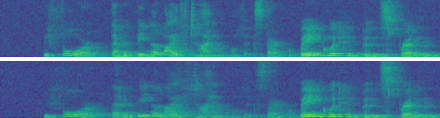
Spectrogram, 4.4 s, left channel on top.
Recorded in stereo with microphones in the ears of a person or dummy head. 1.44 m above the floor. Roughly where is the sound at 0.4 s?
Left.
